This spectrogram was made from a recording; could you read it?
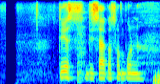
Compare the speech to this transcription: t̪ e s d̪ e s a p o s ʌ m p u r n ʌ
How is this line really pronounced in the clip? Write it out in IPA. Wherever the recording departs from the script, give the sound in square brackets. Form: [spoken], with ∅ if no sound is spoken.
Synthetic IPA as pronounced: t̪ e s d̪ [i] s a [k] o s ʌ m p u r n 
